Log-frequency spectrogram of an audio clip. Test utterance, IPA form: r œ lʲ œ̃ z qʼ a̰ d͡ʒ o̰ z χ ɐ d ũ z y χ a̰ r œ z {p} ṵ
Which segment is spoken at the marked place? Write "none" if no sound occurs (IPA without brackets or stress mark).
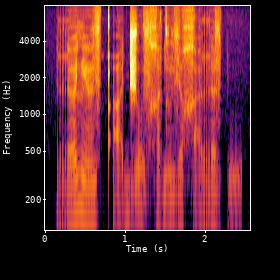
p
